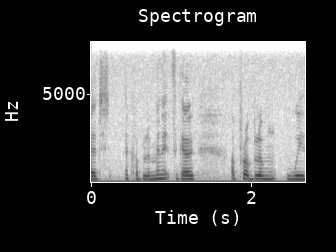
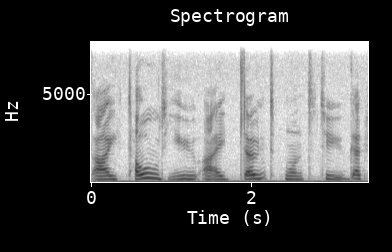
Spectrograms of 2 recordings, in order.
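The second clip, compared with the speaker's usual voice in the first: very slow, word-by-word, furious. Saying it after already saying it once or twice, very angry. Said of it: "you can also say it when you're very angry".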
